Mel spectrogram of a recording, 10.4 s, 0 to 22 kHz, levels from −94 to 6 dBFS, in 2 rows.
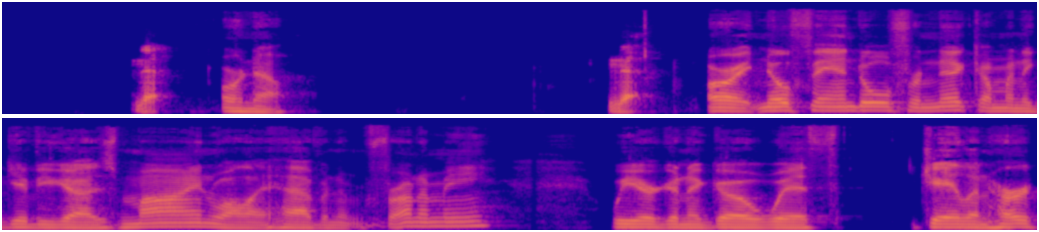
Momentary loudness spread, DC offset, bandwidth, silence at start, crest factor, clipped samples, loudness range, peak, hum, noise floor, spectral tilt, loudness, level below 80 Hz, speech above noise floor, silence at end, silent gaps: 10 LU; under 0.1%; 16.5 kHz; 0.65 s; 20 dB; under 0.1%; 4 LU; -12 dBFS; none; under -90 dBFS; -5 dB/octave; -32 LUFS; -68 dBFS; over 59 dB; 0 s; 1.60-1.93 s, 2.14-2.18 s, 2.43-2.47 s, 2.59-2.64 s, 9.66-9.70 s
